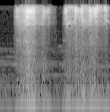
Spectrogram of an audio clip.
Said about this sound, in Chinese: 只见一条七八丈长的巨蛇盘踞在一块巨石之上，斗大的双眼紧紧的。盯着天上的黑云，丝丝的吐着蛇的信子。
